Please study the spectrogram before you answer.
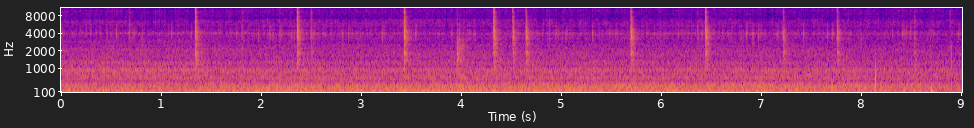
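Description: Faint, sharp ticks arrive irregularly, about one every second or so, over a low steady fan hum; the source is unclear.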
